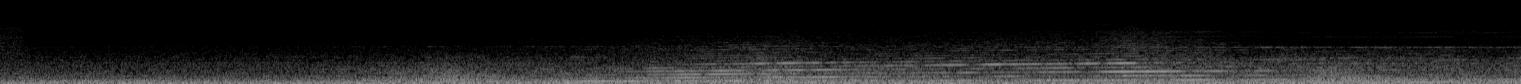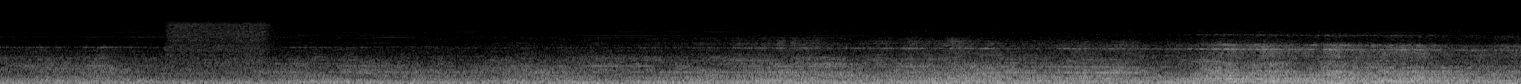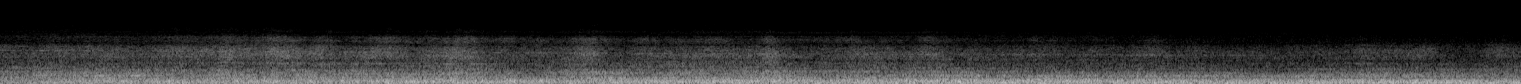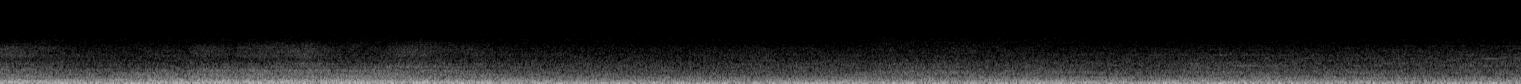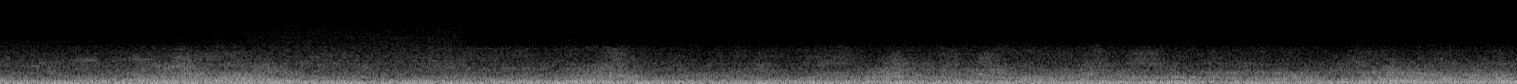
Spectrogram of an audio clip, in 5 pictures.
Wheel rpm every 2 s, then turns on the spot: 0, 0, 0, 0, 0, 0, 0, 0, 0, 0, 0, 0, 0, 0, 0, 0, 0, 0, 0, 0, 0, 0, 0, 0, 0, 0, 0, 0, 0, 0, 0, 0, 0, 0, 0, 0, 0, 0.
none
